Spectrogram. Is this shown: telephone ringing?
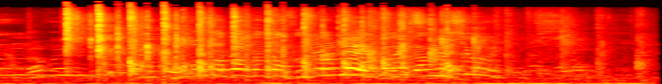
no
